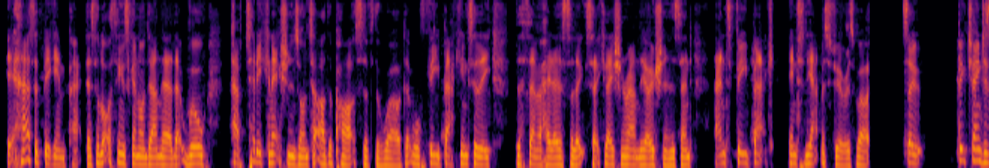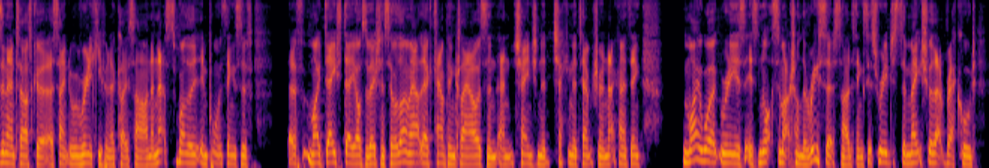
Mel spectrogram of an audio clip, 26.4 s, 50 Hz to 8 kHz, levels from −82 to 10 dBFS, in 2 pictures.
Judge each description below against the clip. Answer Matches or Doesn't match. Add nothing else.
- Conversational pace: Doesn't match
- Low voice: Doesn't match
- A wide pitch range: Doesn't match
